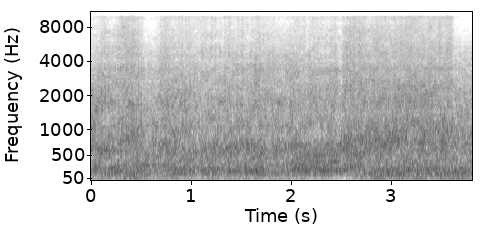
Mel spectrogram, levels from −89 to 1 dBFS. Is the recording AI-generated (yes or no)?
yes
